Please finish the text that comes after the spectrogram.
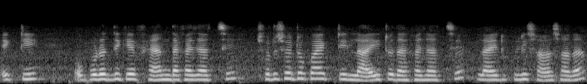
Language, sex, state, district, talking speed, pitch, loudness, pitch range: Bengali, female, West Bengal, Purulia, 175 wpm, 225 Hz, -17 LUFS, 215-245 Hz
